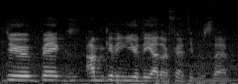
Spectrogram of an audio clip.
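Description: A man's voice: high-pitched, quick pace, sharp tone. A man bantering casually on a game stream, blunt and sweary, directing his teammates. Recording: noisy game sound behind.

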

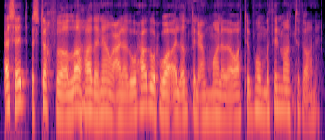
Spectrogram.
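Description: A man's voice: a little high, fairly even intonation, racing, no echo, studio quality, natural voice. A man reading a stern young sheikh. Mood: commanding. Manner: commanding, stern.

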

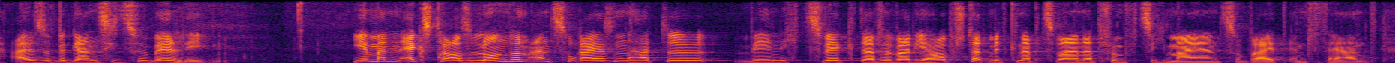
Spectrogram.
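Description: A man reading from his own book aloud, lively storytelling with the occasional slip. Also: high-pitched. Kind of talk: live literary reading.

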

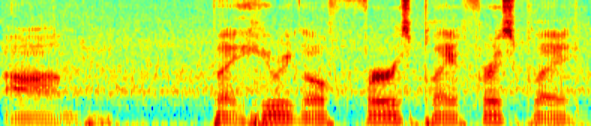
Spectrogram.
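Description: A man's voice: a bass voice, fairly even intonation, a little slow, noisy background. A young man giving laid-back, slangy commentary while playing a football video game. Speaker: gaming channel host. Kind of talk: casual gameplay commentary.

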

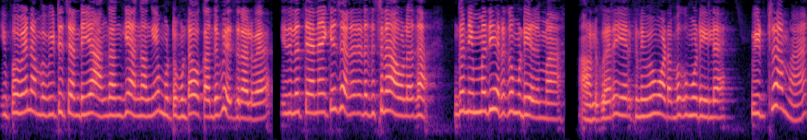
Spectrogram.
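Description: Woman voicing a young elder sister, cartoon, very high voice, gentle reasoning tone. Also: steady tone, fast. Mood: pleading. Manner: pleading, reasoning. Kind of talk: cartoon voice acting.

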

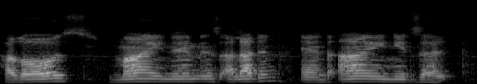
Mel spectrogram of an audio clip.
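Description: A man voicing a troubled adult man who confesses his vices in halting broken English. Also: medium pitch, flat delivery, bright, forceful tone, rough recording.

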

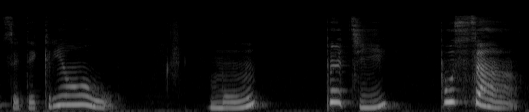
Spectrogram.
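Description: Slow, lively French-speaking woman teacher. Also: a little high, rough recording. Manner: slow, deliberate, repeats words and counts aloud. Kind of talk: slow picture-book lesson for young children.

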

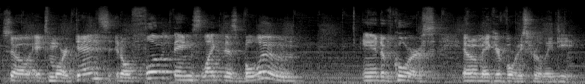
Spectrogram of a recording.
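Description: Male science host speaking through a dense gas that deepens his voice. Eager and explanatory, recorded in a roomy space with soft music underneath. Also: unhurried. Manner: excited, explaining as he goes. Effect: voice made unnaturally deep by a dense gas. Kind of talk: casual science demonstration.

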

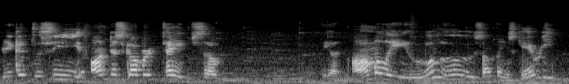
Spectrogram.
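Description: Bright, bouncy high-voiced man on a lo-fi mic. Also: very animated, normal speed, faint music behind. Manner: joking, playful, silly interjections. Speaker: guest player. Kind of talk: casual gameplay chat.

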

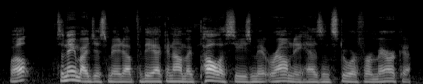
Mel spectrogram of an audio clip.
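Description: A young man speaking as a mock-earnest pitchman in a comedy sketch. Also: fairly bright tone.

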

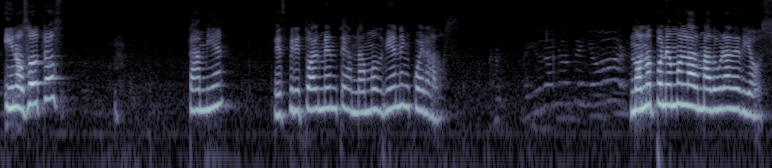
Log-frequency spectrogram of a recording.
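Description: A woman preacher giving a fervent sermon, pausing to search for words and building into loud exhortation. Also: sits high, narrow, tinny audio. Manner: searches for words aloud, slips into English words.

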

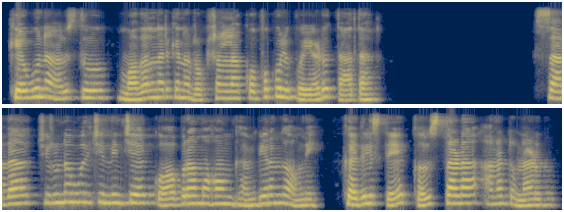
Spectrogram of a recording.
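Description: A woman's voice: a little high, a little mellow. A woman narrating a suspense audio novel as a dramatic storytelling reading.

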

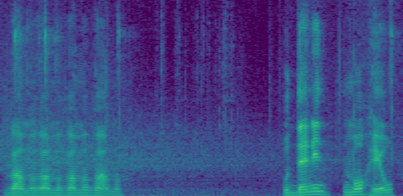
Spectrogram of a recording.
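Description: A man streaming a horror game, commenting as he plays, muttering one moment and shouting shrilly the next, swearing often. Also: steady tone, measured pace, a little hiss or hum. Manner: profane, swings from muttering to shrill yelling. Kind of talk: live gameplay commentary.

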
